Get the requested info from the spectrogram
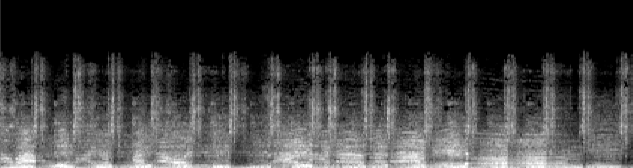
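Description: Children's choir singing a Christmas song over accompaniment with a steady repeating bass line, with a tambourine shaken and struck in time on the beat.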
